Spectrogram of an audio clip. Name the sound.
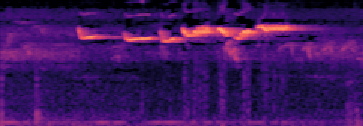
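short-toed treecreeper song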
